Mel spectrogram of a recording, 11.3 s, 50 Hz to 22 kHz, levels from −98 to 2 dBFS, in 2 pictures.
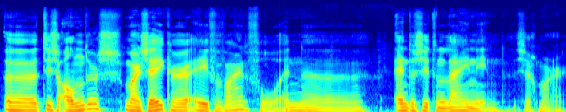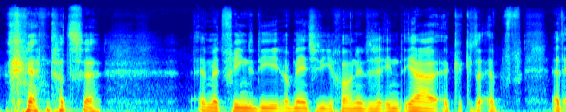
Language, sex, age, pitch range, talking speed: Dutch, male, 50-69, 90-110 Hz, 180 wpm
